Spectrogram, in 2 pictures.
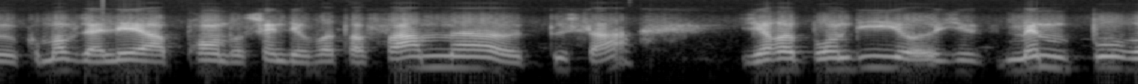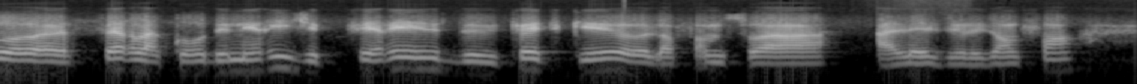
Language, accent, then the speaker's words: French; Kasaï-Central, DR Congo; je suis en République démocratique du Congo. En fait, je suis du Kassai central. J'ai dit Kassai occidental.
